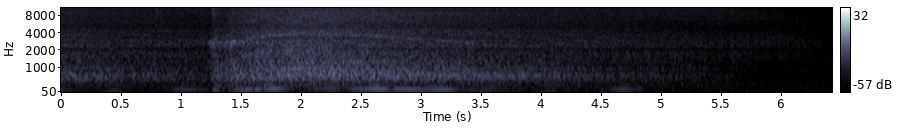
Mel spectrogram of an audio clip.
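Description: Bosch GOF 1600 (MRC23EVS) router motor switched on through a homemade external switch: it starts abruptly about a second in with a rising whine, then coasts down and fades out near the end. A fainter earlier run is already winding down before it starts.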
